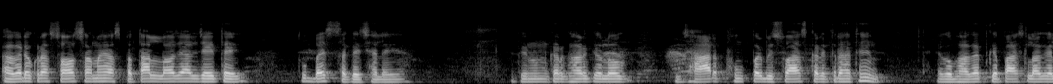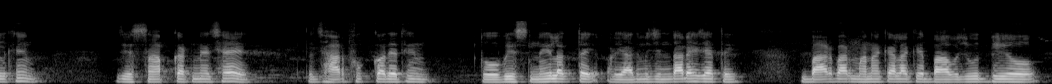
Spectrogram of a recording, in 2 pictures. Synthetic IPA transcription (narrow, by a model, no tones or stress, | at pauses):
əɡəɾokɾasɔsəməjəspət̪alːɔd͡ʒaeld͡ʒaɪt̪əi | t̪ɔubət͡ʃsəkɛt͡ʃʰələɦija | lekinunkəɾɡʱəɾkeloɡd͡ʒʱaɾpʰũk̚pəɾbiswaskəɾit̪ɾəɦt̪ʰin | eɡobʱəɡət̪kepasləɡelkʰin | d͡ʒesãp̚ʰkəʈnet͡ʃʰɛ | t̪ɔd͡ʒʱaɾpʰũkːɔd̪et̪ʰin | t̪oobʱisnəĩləɡt̪əiɔːɾiad̪mid͡ʒĩnd̪aɾəɦid͡ʒat̪əi | baɾbaɾmənakɛlakebawd͡ʒud̪̚bʱio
